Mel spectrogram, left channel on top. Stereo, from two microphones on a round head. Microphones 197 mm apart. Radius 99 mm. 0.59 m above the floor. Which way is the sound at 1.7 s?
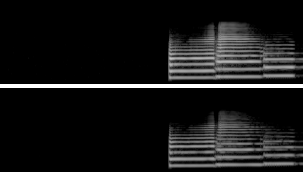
30° left (ahead or behind).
